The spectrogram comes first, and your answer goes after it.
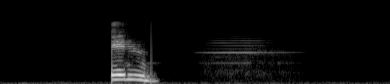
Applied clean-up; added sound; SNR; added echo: neural diffusion model UNIVERSE++.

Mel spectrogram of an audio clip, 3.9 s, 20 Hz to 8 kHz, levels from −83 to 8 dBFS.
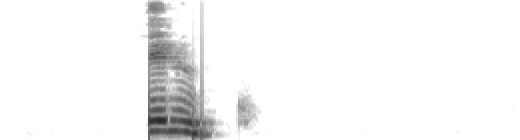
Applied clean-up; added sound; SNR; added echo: none; none; none; none.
